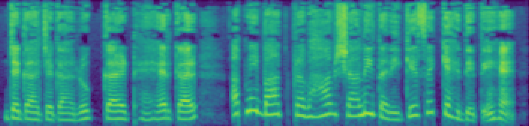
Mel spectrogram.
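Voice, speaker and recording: Slow, expressive female lesson narrator. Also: lowish voice, no echo. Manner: slow, clear, expressive teacherly reading. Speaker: textbook narrator. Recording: dry close studio recording.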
